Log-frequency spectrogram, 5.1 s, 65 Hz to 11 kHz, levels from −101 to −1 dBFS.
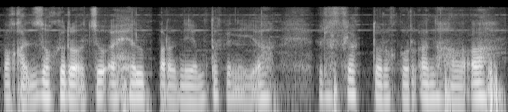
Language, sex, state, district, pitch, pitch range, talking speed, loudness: Mizo, male, Mizoram, Aizawl, 125 Hz, 120-130 Hz, 200 wpm, -20 LUFS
